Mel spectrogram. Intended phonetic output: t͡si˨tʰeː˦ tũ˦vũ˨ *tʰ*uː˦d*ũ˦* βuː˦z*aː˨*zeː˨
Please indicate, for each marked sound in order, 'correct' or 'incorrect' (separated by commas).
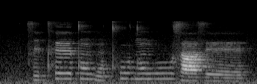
correct, correct, correct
